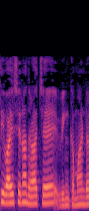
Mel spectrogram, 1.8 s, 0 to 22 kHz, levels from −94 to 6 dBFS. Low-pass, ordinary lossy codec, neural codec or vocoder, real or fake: 7.2 kHz; MP3, 48 kbps; none; real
